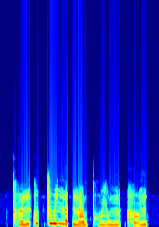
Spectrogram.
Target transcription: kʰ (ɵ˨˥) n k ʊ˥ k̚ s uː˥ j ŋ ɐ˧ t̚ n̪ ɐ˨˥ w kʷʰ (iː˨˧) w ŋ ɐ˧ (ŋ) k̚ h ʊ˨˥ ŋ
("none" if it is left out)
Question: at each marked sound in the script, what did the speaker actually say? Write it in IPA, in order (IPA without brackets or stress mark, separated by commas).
ɵ˨˥, iː˨˧, none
